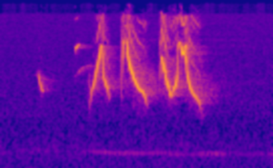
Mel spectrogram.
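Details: Golden-billed saltator singing a brief phrase. A soft introductory chirp leads into four bright, sharply descending whistles in rapid succession. No other sounds are heard.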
